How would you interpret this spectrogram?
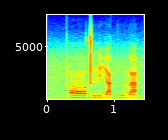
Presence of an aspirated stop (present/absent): present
